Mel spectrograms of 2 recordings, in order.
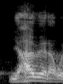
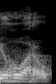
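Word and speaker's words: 야훼: 교회도 모름 적이 어 성경에도 야외라고 이름을 정화하게 그대로 기록해야 돼요 왜 여호와라고 불러요 실제 하나님 승호가 야외인데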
